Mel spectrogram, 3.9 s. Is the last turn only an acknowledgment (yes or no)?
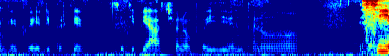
no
